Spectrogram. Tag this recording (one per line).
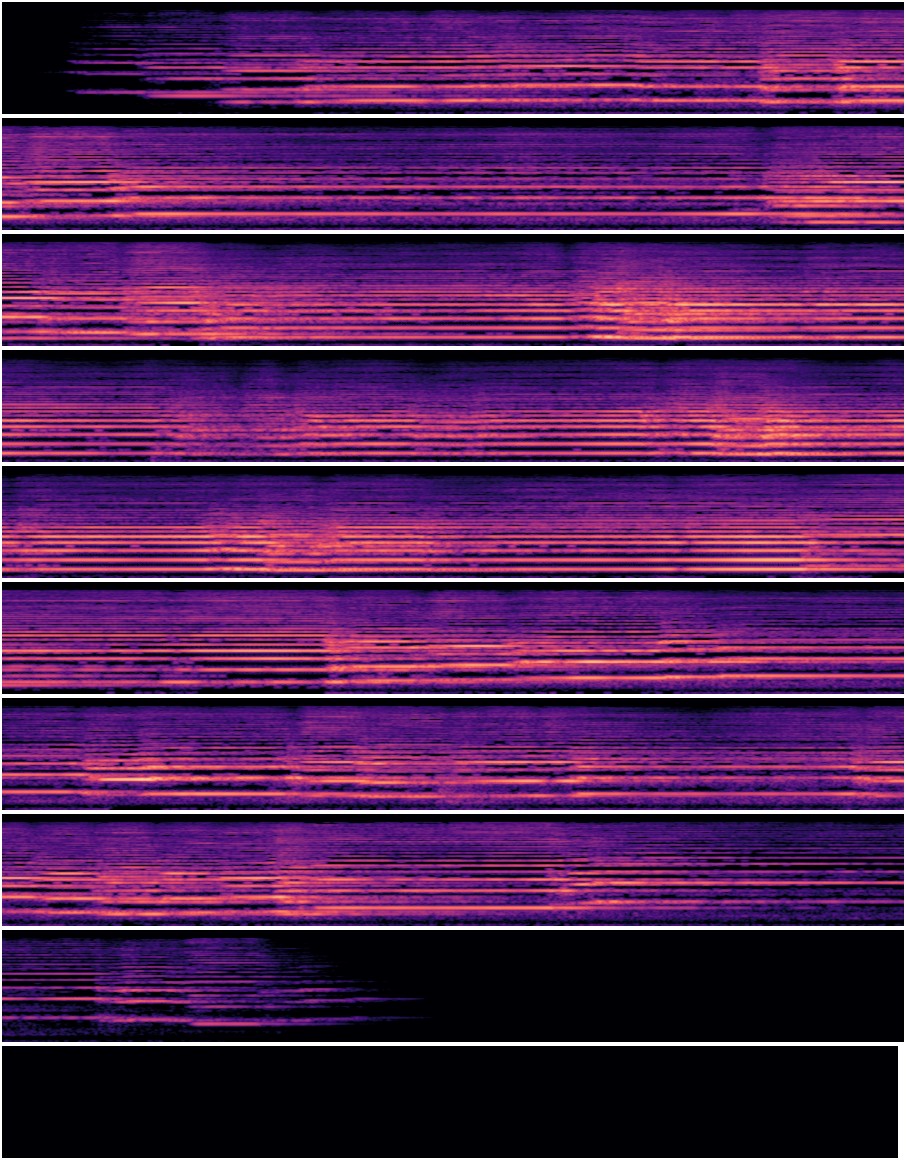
sad
violin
